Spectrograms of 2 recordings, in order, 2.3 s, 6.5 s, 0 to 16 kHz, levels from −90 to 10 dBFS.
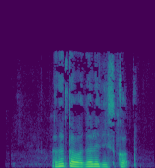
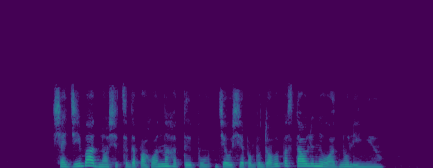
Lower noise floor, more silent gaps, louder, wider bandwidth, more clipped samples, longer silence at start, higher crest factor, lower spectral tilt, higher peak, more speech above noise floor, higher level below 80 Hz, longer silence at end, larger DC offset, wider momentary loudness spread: second, -64 dBFS vs under -90 dBFS; neither; first, -23 LUFS vs -42 LUFS; first, 11.5 kHz vs 8 kHz; neither; about the same, 0.8 s vs 0.8 s; about the same, 18 dB vs 20 dB; about the same, -6 dB/octave vs -5 dB/octave; first, -6 dBFS vs -24 dBFS; second, 43 dB vs over 48 dB; first, -72 dBFS vs -84 dBFS; second, 0.45 s vs 0.75 s; neither; about the same, 11 LU vs 11 LU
